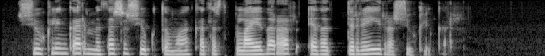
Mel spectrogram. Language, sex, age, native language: Icelandic, female, 30-39, Icelandic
